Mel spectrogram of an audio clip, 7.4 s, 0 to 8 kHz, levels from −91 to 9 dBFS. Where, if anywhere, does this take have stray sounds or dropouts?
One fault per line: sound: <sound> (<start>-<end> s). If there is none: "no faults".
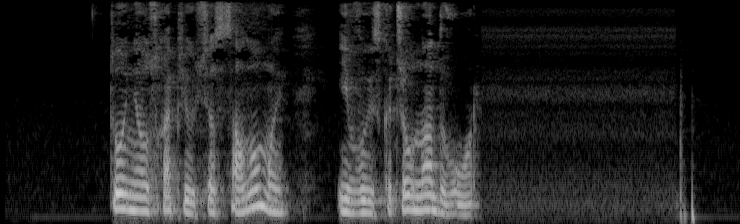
no faults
